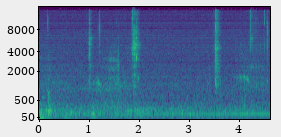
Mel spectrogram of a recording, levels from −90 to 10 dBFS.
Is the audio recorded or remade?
remade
